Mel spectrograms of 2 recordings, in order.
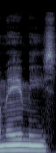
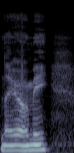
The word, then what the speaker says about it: Mayumi: It's 3 syllables, but for some reason they'd always assume I was called Naomi or Naomi, you know, like with an N, and it's, yeah.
